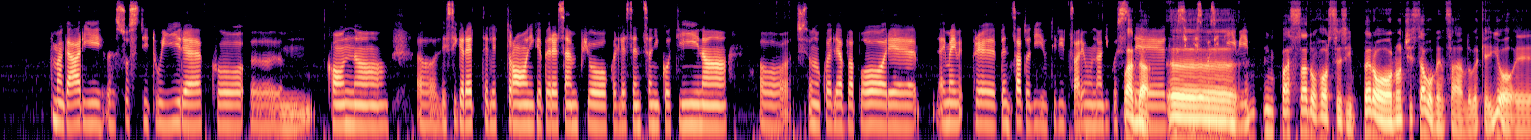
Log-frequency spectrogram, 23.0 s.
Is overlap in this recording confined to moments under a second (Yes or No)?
No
